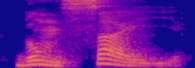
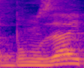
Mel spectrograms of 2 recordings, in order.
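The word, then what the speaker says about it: bonsai: français on prend ça bonsaï parce que quand on a un S coincé entre une consonne et une voyelle on le prononce comme dans consomme d'ailleurs donc français ça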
